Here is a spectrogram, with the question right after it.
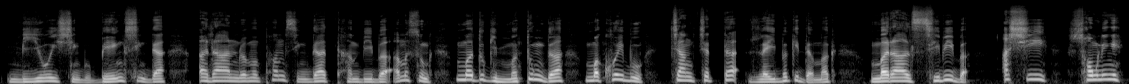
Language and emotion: Manipuri, angry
